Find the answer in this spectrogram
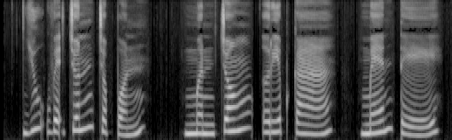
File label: Khmer, cambodian; クメール語（カンボジア語）の「悪口」フレーズ; insults complaints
